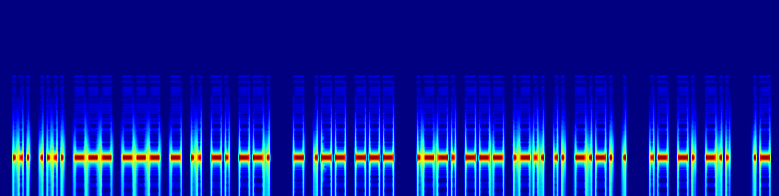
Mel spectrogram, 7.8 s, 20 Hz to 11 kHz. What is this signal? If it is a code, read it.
Morse code, heard as a keyed tone, about 36 wpm, 550 Hz. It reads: SHOOTING TWO POLICE AND A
